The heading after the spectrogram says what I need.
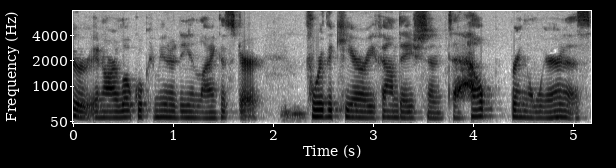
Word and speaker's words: Chiari: I was a very active person the proper pronunciation for my diagnosis is Chiari malformation I was also diagnosed with basilar in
